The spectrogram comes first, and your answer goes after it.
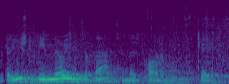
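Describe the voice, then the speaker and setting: A male tour guide tells the story of the place in an easygoing way, filling his pauses with "uh"s. His mellow voice comes from a few steps away from the mic. It rings with a roomy echo inside a large underground cave, and a faint hum sits underneath. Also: fairly low pitch, distant mic. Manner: relaxed storytelling with filler "uh"s. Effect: echoing cave acoustics.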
